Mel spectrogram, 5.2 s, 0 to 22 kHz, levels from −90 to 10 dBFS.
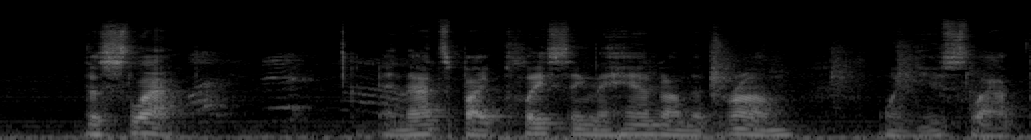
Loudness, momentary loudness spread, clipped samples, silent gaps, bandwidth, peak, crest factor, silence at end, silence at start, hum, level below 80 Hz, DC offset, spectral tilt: -46 LUFS; 17 LU; under 0.1%; none; 14 kHz; -26 dBFS; 22 dB; 0 s; 0 s; none; -64 dBFS; under 0.1%; -3 dB/octave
